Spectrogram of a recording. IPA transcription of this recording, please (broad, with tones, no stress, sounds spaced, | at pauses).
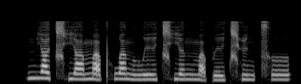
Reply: m j ä˥˩ t͡ɕʰ j ä˧˥ m ä̰˨˩ pʰ w a˥˩ n l w e˧˥ ɪ̯ t͡ɕʰ j ɛ˥ n m ä̰˨˩ p e˧˥ ɪ̯ t͡ɕʰ y˥˩ n t͡sʰ ɤ˥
